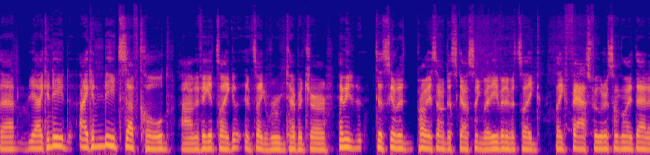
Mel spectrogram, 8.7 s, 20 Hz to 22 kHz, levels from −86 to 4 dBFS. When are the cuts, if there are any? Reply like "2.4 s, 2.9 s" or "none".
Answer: 2.3 s, 3.4 s, 4.5 s, 4.9 s, 7.3 s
